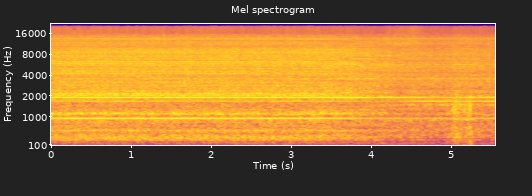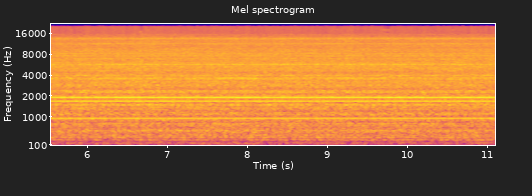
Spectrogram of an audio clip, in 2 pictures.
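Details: Attic gas furnace serving a non-working second floor, firing after thermostat red and white wires were jumped: steady airy roar of burner and blower with a faint whistle, running smoothly. The thermostat or its subbase is suspected bad.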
